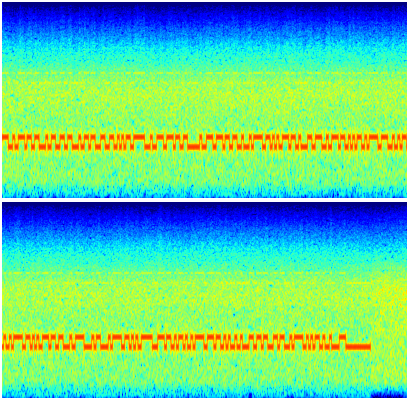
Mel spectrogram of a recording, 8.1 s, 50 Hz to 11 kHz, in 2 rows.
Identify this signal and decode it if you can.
RTTY (45.45 baud, 170 Hz shift), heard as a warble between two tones, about 990 Hz centre, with radio static. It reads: … CICLISTA VA PER UN SENDER COBERT DE FULLES.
